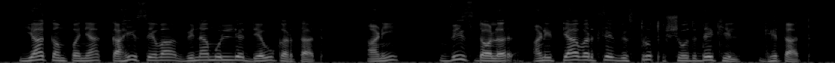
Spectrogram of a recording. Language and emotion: Marathi, neutral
